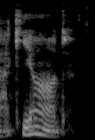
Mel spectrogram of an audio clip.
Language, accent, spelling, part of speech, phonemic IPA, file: English, Southern England, backyard, noun, /bækˈjɑːd/, LL-Q1860 (eng)-backyard.wav
- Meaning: 1. A yard to the rear of a house or similar residence 2. A person's neighborhood, or an area nearby to a person's usual residence or place of work and where the person is likely to go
